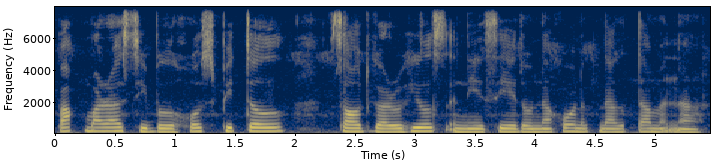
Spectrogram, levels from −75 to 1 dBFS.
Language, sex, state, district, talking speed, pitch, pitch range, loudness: Garo, female, Meghalaya, South Garo Hills, 130 wpm, 205 Hz, 190-225 Hz, -17 LUFS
